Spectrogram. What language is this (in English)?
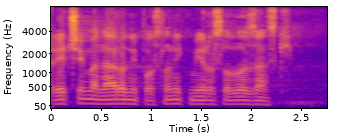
Serbian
